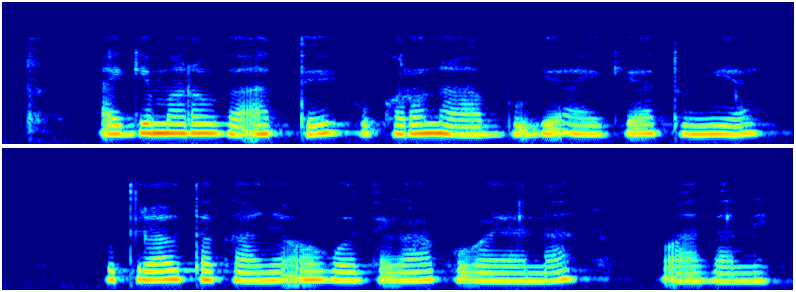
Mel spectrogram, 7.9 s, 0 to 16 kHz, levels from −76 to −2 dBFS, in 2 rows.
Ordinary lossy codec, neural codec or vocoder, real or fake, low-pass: Opus, 24 kbps; none; real; 7.2 kHz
